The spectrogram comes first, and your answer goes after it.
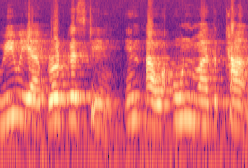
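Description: A woman's high-pitched voice in audible room echo. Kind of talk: prepared speech. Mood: earnest, measured appeal. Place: hall. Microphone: podium.

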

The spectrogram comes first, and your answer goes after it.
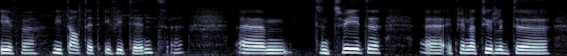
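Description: A woman is talking. Faint music plays behind her. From Flanders, Belgium. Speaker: politician, member of the Flemish Parliament. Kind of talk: interview answer. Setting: parliament interview video. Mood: warm, smiling, encouraging. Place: hall. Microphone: lapel.

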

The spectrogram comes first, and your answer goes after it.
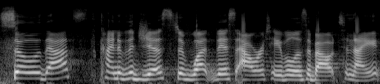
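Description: High in pitch, a woman's voice moves with ordinary pitch variation. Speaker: panel moderator. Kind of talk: event introduction. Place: hall.

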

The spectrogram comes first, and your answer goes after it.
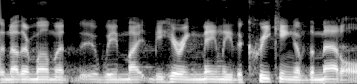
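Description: This man's pitch is very deep and low. He speaks at a moderate pace. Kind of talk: interview answer.

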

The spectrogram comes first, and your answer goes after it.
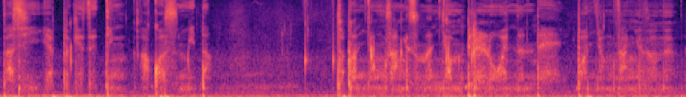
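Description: Someone whispers at a very slow pace. Background noise is noticeable throughout. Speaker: ASMR creator. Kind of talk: whispered ASMR talking. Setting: pin microphone close-up.

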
